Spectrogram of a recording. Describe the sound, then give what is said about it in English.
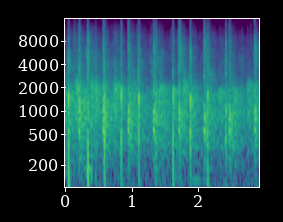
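Audience applause at a church for the children who served breakfast that morning: a crowd of hands clapping in a dense, irregular patter, with sharp individual claps standing out over a steady wash of noise throughout. “Them a round of applause for just.”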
